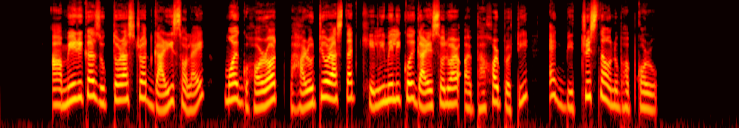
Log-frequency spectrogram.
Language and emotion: Assamese, disgusted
